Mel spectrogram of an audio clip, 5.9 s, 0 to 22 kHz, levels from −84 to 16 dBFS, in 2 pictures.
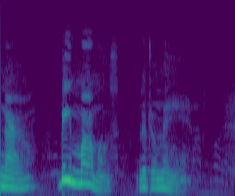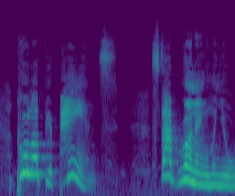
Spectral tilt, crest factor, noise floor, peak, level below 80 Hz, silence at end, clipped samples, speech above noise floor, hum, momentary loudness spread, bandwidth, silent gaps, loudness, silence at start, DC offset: -5.5 dB/octave; 18 dB; -64 dBFS; -14 dBFS; -66 dBFS; 0 s; under 0.1%; 34 dB; none; 20 LU; 12.5 kHz; none; -31 LUFS; 0 s; under 0.1%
